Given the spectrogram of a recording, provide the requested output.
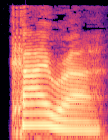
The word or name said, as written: Kyra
